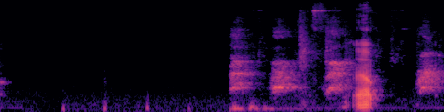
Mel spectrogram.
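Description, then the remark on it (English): After a quiet stretch of soft, evenly spaced thumps, dogs break into a run of loud barks in quick succession, with a brief spoken exclamation mixed in. “here are my dogs.”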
